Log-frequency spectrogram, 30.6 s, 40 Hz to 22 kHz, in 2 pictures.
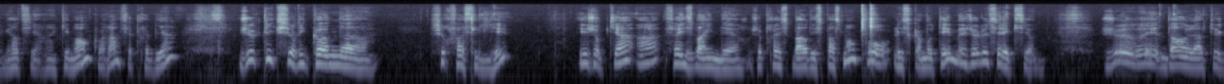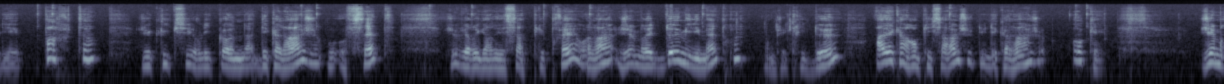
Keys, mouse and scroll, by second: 0.6 scroll down 2, 5.8 click, 7.8-10.7 scroll down 1, 10.7 space, 12.3 click, 14.4 click, 15.7 click, 19.0 click, 20.1-21.2 scroll up 2, 20.6-21.2 right drag, 21.5-22.0 scroll up 2, 22.0-22.7 drag, 23.6 click, 25.0 KP_2, 26.9 click, 28.7 click, 29.2-30.6 scroll down 1.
